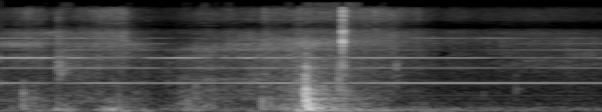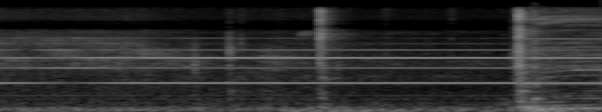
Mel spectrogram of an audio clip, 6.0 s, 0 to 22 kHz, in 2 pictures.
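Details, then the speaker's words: 1994 Chevy pickup fuel pump assembly out of the tank, on the stock plug with a temporary ground, key on: a steady, even high whine holding its pitch, a healthy new electric fuel pump; the 28-year-old in-tank pump had failed. "so what's playing is I'm gonna go in there and hit key and listen for the wine of the fuel pump so let's hit the key and see if we can hear anything"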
